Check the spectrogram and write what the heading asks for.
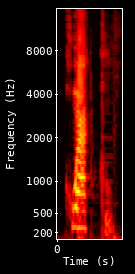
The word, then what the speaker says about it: Kwaku: on Wednesday, your name would be Kweku or Kwaku. All right. Most often I've heard this pronounced Kweku.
